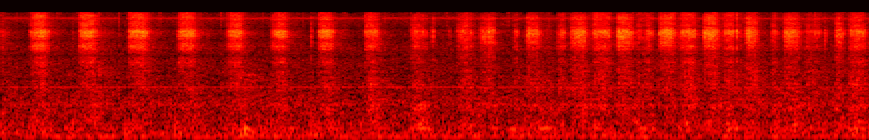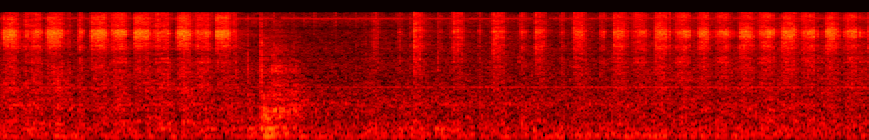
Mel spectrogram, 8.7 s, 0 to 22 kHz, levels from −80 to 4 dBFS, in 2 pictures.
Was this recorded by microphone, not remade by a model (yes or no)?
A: yes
